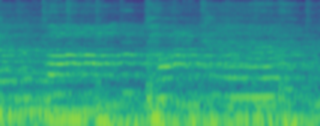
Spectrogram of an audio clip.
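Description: Live country-pop concert: a woman singing lead into a microphone over a full band with drums.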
